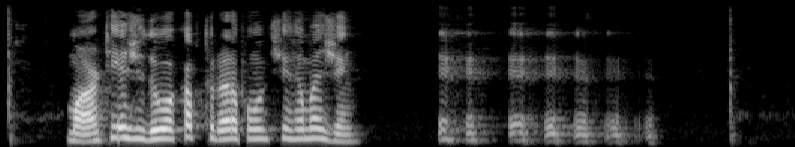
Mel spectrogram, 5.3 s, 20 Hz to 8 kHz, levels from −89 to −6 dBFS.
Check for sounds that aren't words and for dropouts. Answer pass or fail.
fail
